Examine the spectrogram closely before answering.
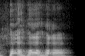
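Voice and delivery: mock laugh for a chat message; read-out laugh. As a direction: read out a typed laugh as separate ha's. Reading out a chatter's written laugh.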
